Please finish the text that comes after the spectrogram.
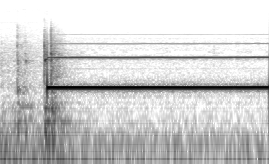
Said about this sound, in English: Something in between those last two, and a very useful sound indeed, is something called triangular, and it's kind of a pointed sine wave.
